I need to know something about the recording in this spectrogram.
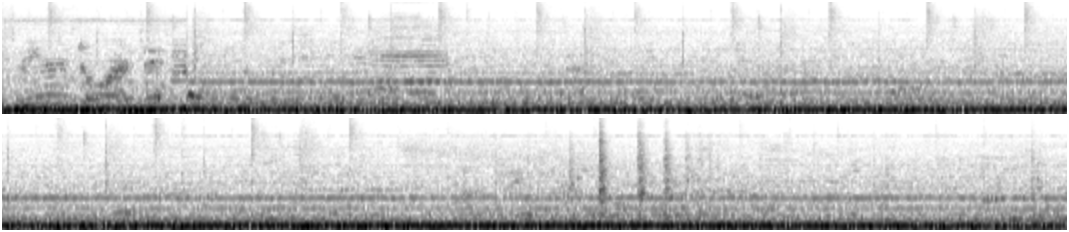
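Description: Steady low hum of a jet airliner's cabin at the gate before pushback, from the aircraft's air and electrical systems, with a few constant higher tones running through it.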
